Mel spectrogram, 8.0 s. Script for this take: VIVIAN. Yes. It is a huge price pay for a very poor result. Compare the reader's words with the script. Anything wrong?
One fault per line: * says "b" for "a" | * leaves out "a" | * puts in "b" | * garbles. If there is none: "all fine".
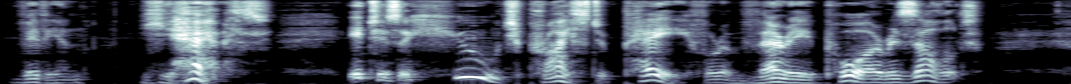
* puts in "to"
